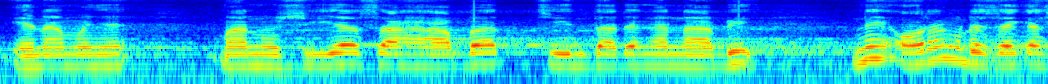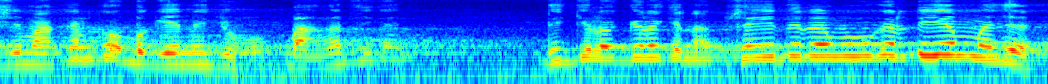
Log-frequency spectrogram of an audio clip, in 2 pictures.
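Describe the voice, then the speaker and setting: A man preaching a sermon, telling a story in an animated way and repeating key words for emphasis. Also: high-pitched. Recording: reverberant hall.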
